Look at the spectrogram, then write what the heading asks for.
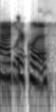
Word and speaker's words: Patroclus: Patroclus, is that how you say that? I read it in a book. That doesn't mean I know how to pronounce it. It's Patroclus.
